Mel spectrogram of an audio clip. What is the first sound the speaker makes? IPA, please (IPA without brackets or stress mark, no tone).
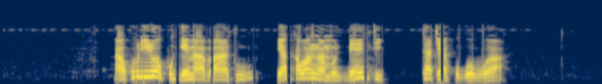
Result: a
